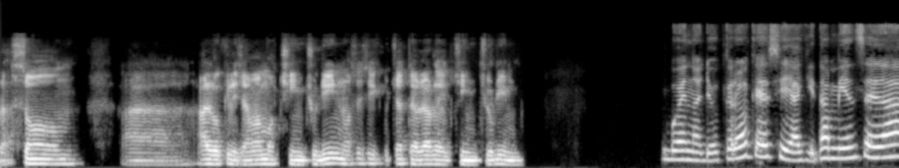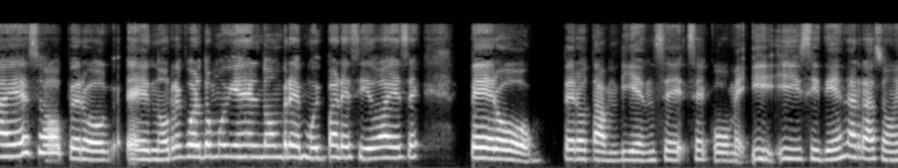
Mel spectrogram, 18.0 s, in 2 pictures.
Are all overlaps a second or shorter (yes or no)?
yes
